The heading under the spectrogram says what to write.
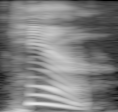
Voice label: "hiann4", Taiwanese syllable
